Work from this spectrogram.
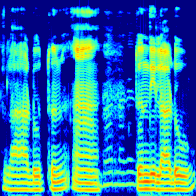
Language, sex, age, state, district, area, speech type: Marathi, male, 30-45, Maharashtra, Hingoli, urban, spontaneous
